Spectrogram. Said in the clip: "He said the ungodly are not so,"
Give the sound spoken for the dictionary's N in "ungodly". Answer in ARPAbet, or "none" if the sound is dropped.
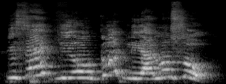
none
